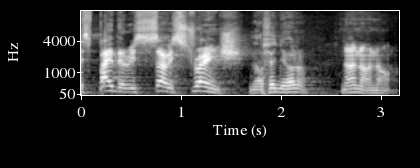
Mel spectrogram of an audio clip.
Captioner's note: speaking spanish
